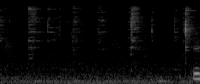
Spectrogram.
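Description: A ring of metal measuring spoons clinking and jingling as they are sorted in the hands: a series of light, irregular metallic clinks.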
